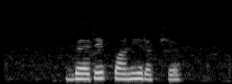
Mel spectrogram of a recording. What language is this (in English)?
Pahari-Potwari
